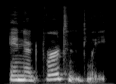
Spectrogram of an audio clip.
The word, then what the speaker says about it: inadvertently: justice inadvertently is unintentionally the stress is also on the second syllable first let's pronounce verdantly then add the first syllable in it inadvertently you guys know advert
